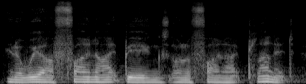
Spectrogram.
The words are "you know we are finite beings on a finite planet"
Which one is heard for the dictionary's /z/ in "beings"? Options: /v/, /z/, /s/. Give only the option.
/z/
